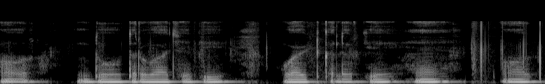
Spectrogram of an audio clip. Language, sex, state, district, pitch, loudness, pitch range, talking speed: Hindi, male, Himachal Pradesh, Shimla, 115 Hz, -28 LUFS, 115-120 Hz, 100 wpm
